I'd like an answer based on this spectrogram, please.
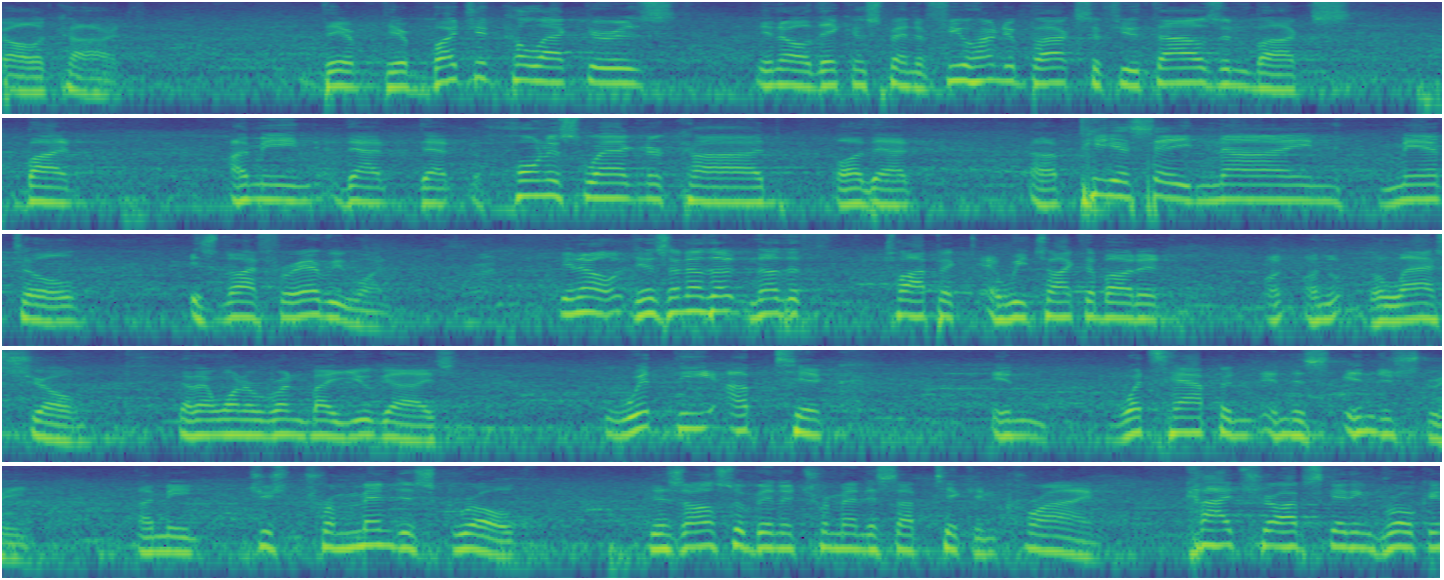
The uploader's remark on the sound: Broadcasting from the National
